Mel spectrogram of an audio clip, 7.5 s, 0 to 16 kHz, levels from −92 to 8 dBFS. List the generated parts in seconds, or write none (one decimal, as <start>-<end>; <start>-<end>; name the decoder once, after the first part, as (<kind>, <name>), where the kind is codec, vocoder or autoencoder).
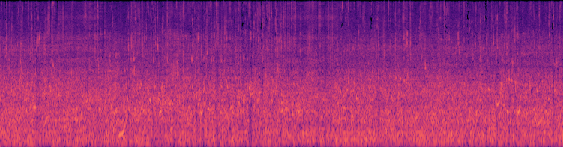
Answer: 0.8-1.4 (codec, SNAC); 3.8-4.5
